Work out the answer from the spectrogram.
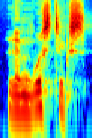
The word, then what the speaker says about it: Linguistics: have great interest in the subject of linguistics Linguistics is a complicated subject what is to be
